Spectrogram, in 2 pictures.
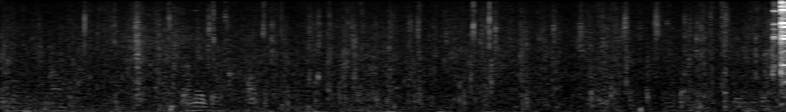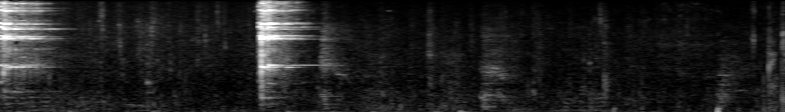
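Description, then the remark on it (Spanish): Many footsteps shuffle and tap steadily over a cobblestone street as a funeral procession passes at night toward a convent, the street dark with public lighting switched off, with faint murmuring and two sharp metallic clinks ringing out briefly partway through. “prácticamente únicamente suenan los los pasos.”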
